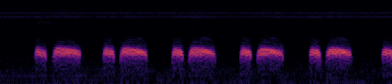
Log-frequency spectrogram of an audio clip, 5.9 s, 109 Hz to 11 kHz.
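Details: Ngọc Hồi, 25 March 2020: a wild spotted dove gives steady rounded coos, a brief note leading into a drawn-out one, repeated at an even pace near once per second. A faint constant high hum lies beneath.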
